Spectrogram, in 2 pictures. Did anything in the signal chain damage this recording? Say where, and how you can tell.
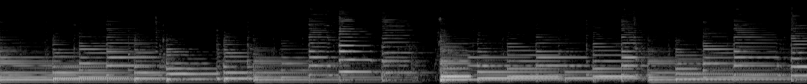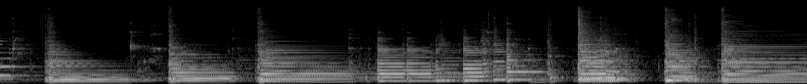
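Yes, at the codec stage: compressed frames skipped. The audio jumps forward at 3.51 s, 4.67 s and 8.06 s, losing roughly 150 ms, half a second and 200 ms. The jumps fit whole frames of about 46 ms.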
